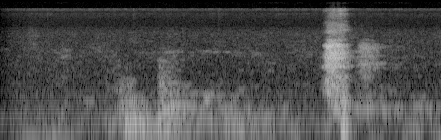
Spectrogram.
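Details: A soft breathy intake, then one sharp abrupt catch of breath: a single hiccup.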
